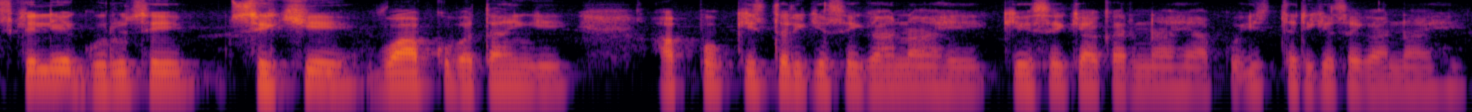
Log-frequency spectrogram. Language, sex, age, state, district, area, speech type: Hindi, male, 18-30, Madhya Pradesh, Ujjain, rural, spontaneous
